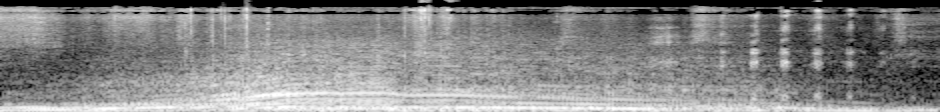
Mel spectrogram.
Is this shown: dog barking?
no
